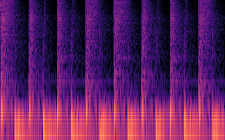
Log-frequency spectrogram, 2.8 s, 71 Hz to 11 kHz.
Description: Indie Pop Beat 02.wav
